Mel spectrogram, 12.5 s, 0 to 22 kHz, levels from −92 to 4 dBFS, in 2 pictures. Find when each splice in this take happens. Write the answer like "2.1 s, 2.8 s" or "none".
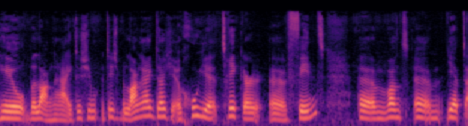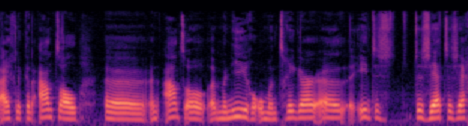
none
